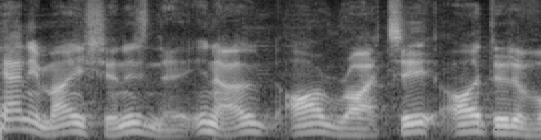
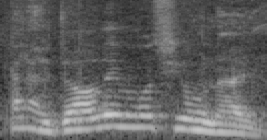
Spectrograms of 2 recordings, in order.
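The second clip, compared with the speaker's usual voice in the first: bright kiddy greeting; 7 semitones higher than usual. Real, not acted. Entertainer greeting a child at a signing, bright and higher. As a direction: greet the little fan brightly.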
